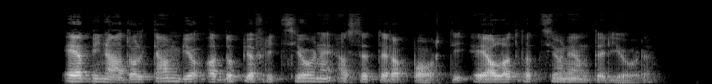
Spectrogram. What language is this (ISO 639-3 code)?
ita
